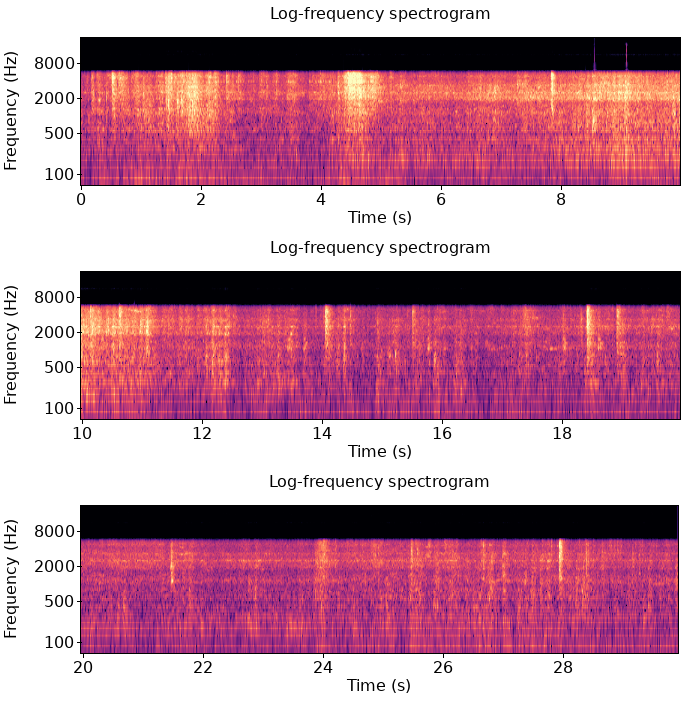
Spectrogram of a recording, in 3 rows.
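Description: Running sound of a Taiwan Railways E1000 push-pull Tze-Chiang express, heard on board: a continuous rumble of wheels on rail with occasional sharp clicks from the track. The sound swells briefly about eight to ten seconds in.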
